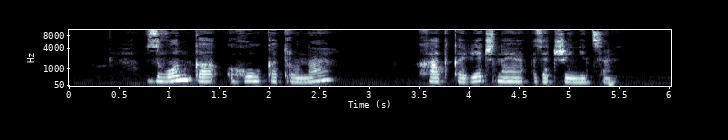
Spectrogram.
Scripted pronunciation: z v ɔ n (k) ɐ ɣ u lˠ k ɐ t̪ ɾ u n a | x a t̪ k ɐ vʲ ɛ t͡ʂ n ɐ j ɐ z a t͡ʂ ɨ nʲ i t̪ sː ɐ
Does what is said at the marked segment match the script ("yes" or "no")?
yes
